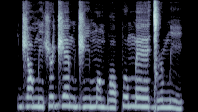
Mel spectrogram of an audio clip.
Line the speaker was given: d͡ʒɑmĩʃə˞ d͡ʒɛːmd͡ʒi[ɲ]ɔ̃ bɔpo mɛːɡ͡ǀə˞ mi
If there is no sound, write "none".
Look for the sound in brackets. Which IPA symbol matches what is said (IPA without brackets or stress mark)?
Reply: m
